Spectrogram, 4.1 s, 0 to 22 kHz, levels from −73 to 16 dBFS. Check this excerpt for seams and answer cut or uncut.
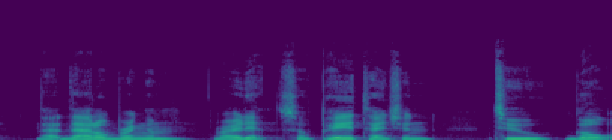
uncut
